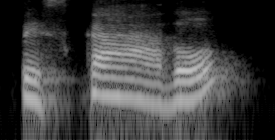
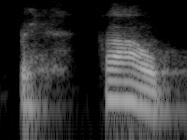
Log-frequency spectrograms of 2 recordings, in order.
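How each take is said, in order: First: The d sound is fully pronounced. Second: The s sounds like a soft breathy h. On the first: "que tiene una D" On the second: "debilitamiento de ese como una J suave"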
